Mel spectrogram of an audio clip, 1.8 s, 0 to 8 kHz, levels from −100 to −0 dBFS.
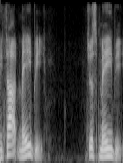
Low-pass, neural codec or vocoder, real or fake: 7.2 kHz; none; real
